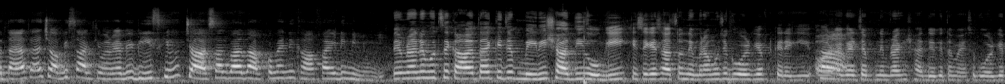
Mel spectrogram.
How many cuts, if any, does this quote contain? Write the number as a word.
zero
